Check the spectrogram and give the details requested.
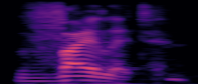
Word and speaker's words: Violet: Violet.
